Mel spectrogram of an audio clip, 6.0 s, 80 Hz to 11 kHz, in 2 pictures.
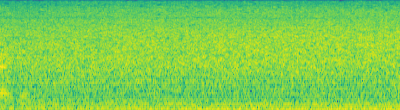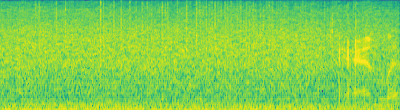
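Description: Falcon 9 first stage's nine Merlin 1D engines firing just after liftoff: a steady, dense rocket rumble.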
